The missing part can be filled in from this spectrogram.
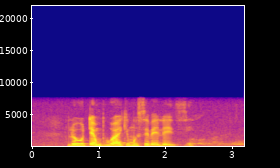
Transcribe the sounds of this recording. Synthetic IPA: lɪʊtʼem̩pʼuakʼɪmʊsɪbeleːt͡sʼḭ

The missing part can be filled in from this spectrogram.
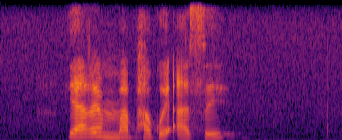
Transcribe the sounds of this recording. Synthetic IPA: jaɣɛm̩mapʰakʼwɛʔasɪ

